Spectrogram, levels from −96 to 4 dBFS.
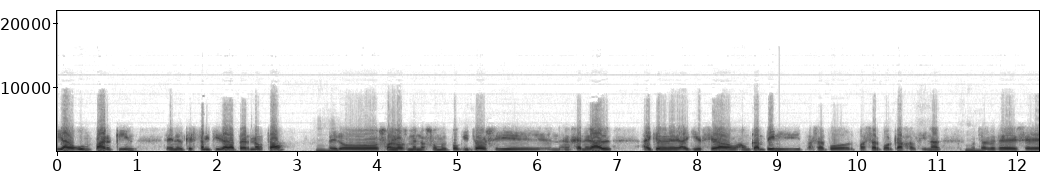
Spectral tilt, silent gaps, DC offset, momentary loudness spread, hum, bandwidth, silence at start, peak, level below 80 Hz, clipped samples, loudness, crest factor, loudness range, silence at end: -6 dB/octave; none; under 0.1%; 10 LU; none; 9 kHz; 0 s; -8 dBFS; -58 dBFS; under 0.1%; -22 LUFS; 14 dB; 2 LU; 0 s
